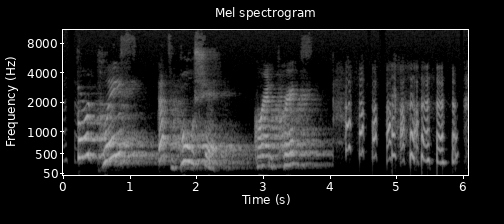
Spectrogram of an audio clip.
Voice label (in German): gang schule voices; life is strange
